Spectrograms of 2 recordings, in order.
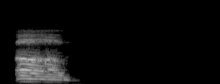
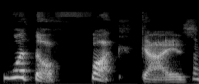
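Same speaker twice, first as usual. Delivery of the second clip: incredulous; slower than usual. Real, not acted. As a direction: pitch it up in shock. Outraged at price-fixing bread.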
